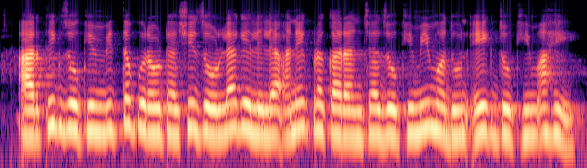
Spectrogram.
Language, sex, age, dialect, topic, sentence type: Marathi, female, 25-30, Northern Konkan, banking, statement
